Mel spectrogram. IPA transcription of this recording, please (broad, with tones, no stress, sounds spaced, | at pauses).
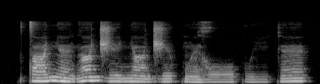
t a˨˦ ɲ ɛ̃˨ ɡ ã˦ d͡ʒ e˧ ɲ ã˧ d͡ʒ e˧ kʷ ɛ̃˨ ɣ oː˨ kʷ iː˨ k ɛ̃˦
